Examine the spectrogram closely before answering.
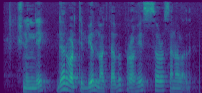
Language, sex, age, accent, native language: Uzbek, male, 18-24, Buxoro, Uzbek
